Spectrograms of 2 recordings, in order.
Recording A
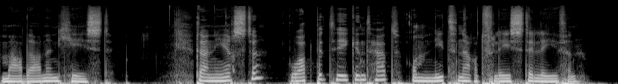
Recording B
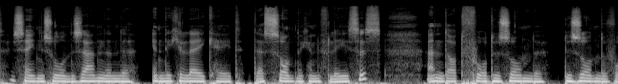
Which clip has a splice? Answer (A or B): A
